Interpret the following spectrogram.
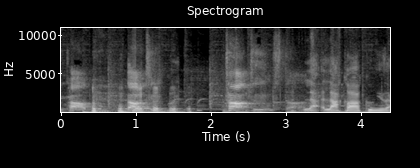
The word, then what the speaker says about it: Lukaku: Lukaku, is that how you say it? Yeah, Lukaku.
